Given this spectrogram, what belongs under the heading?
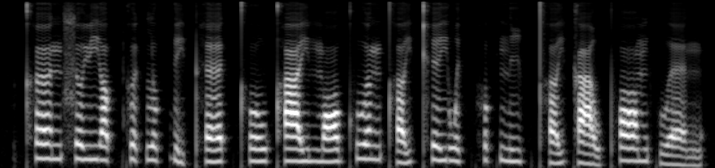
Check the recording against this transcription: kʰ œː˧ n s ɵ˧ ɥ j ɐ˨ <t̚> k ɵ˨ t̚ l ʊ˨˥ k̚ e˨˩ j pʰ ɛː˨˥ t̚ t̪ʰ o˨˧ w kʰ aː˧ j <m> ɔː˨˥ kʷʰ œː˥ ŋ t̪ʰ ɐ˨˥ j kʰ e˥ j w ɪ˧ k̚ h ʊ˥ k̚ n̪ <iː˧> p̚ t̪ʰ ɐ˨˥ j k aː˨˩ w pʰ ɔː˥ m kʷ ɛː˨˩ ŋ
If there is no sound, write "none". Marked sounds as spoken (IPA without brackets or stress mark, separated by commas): p̚, m, iː˧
